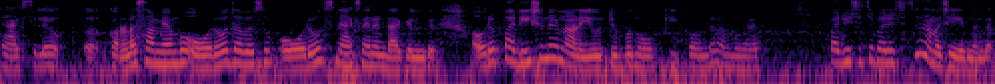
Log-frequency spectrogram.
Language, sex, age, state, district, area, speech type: Malayalam, female, 18-30, Kerala, Kasaragod, rural, spontaneous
